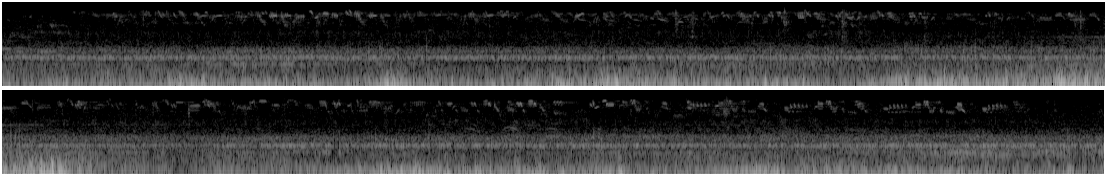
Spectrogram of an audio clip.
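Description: Small birds chirping and twittering faintly in a continuous, dense chatter, over a low fluctuating rumble and a faint steady hum.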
